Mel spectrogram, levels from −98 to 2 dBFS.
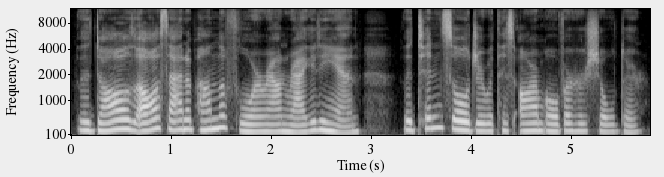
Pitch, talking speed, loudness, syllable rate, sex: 215 Hz, 195 wpm, -17 LUFS, 5.0 syllables/s, female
